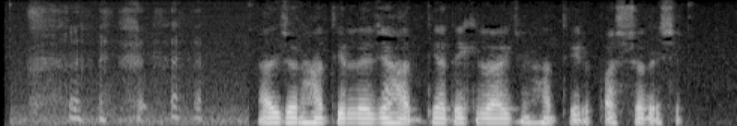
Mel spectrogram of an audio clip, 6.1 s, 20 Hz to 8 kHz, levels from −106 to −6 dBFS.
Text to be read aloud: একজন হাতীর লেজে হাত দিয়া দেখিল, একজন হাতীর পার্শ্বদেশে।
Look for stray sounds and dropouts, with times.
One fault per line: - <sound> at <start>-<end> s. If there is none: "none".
- laugh at 0.2-1.7 s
